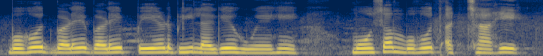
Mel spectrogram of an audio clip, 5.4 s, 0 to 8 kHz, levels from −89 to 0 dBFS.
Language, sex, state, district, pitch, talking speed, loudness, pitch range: Hindi, female, Madhya Pradesh, Bhopal, 215 Hz, 130 wpm, -13 LUFS, 205-225 Hz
